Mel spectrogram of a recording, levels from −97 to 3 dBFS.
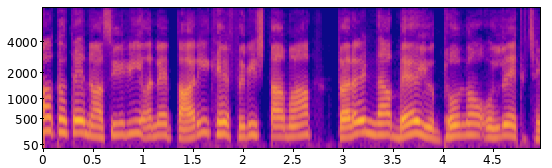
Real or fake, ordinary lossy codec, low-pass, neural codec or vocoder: fake; none; none; codec, 16 kHz, 1 kbps, FreqCodec, larger model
